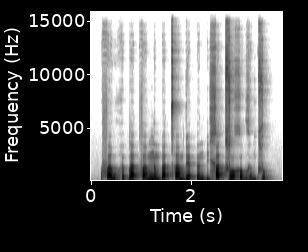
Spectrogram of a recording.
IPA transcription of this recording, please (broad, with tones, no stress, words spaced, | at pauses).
fa˨˦whə˦˥p̚la˨˩t̚ fa̰˧˥mŋə˧˩mʔa˦˥t̚ t̪ʰa˧mɗɛ˦˥p̚ ʔə˨˦nʔḭ˧˨ xa˦˥t̚t͡ɕɔ˧ xɔ̰˧˨wɣə̤˨˩mt͡ɕo˨˩k̚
